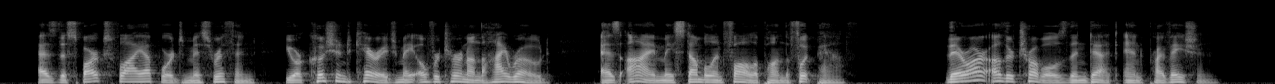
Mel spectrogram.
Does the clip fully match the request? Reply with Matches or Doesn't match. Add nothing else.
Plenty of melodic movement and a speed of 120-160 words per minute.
Matches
